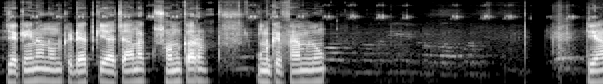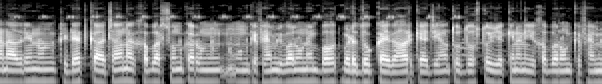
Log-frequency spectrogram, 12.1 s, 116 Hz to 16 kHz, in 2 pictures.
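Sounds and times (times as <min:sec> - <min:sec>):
faint insect chirping: 0:01.3 - 0:10.8.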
